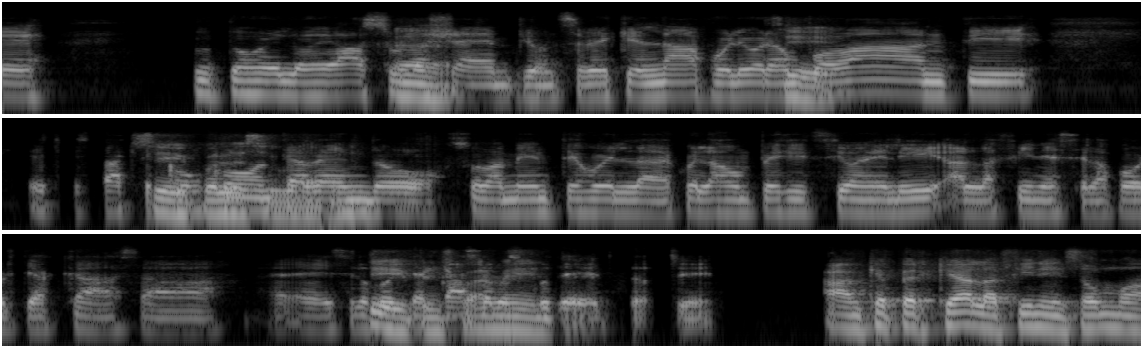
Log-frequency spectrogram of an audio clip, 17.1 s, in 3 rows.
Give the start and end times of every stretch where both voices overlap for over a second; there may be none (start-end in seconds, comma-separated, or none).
6.3-7.7, 13.2-14.5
